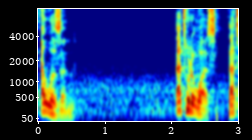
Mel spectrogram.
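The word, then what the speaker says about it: Elezen: was oh yeah it's Ellison that's what it was that's what it was it's pronounced Ellison right but it's a it's a play on like Elven Ellison Elven but the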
